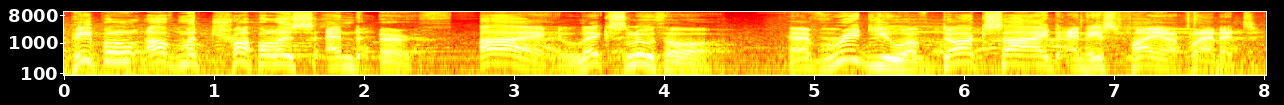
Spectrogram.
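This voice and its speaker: A male actor voicing a smug, scheming supervillain mastermind in an animated video game, with a pompous, theatrical way of speechifying. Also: high-pitched, slow, music in the background, exaggerated voice. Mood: smug, grandiose.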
